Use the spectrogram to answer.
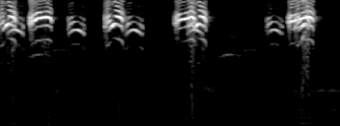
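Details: Lure call of the Sogon bird meant to make small birds gather fast: shrill, arching squeaks delivered in clustered bursts, with longer pauses between groups.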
